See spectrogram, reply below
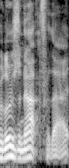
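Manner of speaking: dry, sarcastic, joking tone. Retelling a sarcastic reply to a neighbor's haunting worry: imitating own sarcastic remark. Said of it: "I sarcastically".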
